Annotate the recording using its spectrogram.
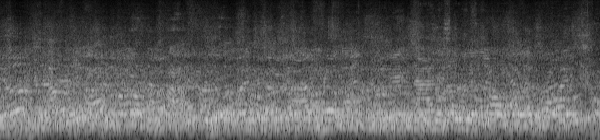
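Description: Chatter of many people talking at once, overlapping voices with no single speaker standing out.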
